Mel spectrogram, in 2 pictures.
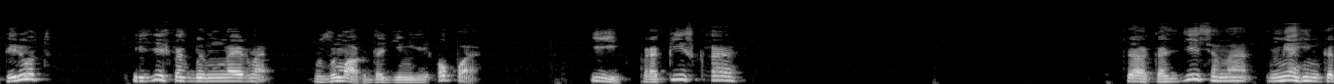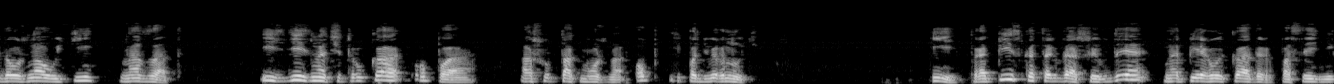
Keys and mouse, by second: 2.6 r, 5.6 i, 6.8-14.8 drag, 17.1 g, 19.7 r, 22.2 i, 23.1 click, 24.6 shift+d.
